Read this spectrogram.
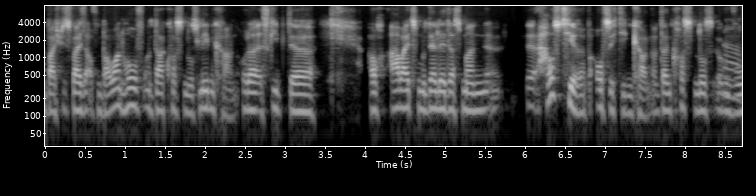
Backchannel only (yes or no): yes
